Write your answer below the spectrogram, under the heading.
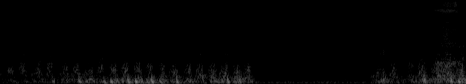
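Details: Small Bichon Frise dog indoors with a sleeping cushion, panting in fast rhythmic breaths, about four per second, pausing briefly, then resuming; quiet room with faint rustling.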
